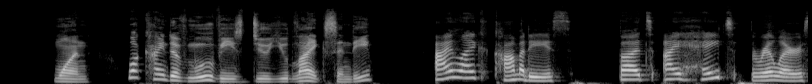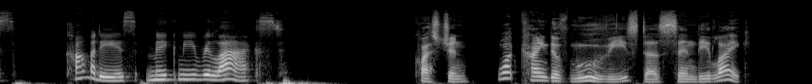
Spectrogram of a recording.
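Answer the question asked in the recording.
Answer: Comedies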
